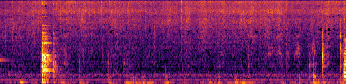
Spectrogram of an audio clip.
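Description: Onions frying in a pan with garlic that has begun to color, a continuous sizzle with repeated stirring scrapes and a sharp clack early on, close and without talk.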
